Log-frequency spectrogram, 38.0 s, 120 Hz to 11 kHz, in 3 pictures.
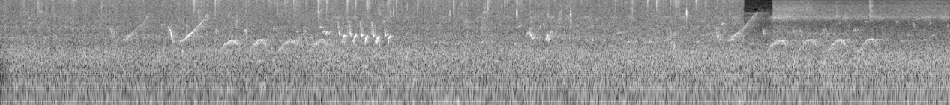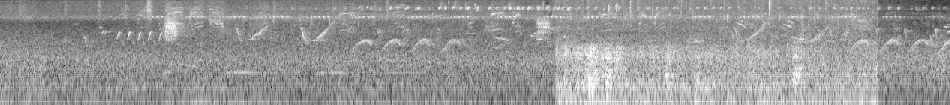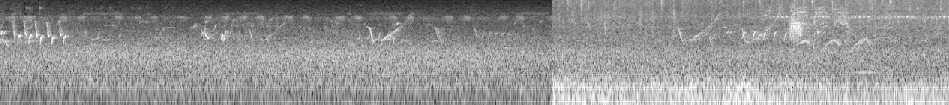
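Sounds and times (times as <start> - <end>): small birds chirping: 0.9 - 25.8, 32.7 - 37.9
low rumbling noise: 32.7 - 37.9.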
